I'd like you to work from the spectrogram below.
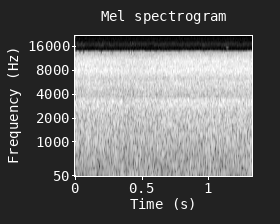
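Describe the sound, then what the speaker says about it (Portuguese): A flooded river swollen more than three and a half metres above its normal level, rushing with a steady, loud, continuous roar of churning water and no pauses. "Em 2 horas, ele estava carregando milhões de litros de água excedente numa velocidade aterradora."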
